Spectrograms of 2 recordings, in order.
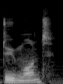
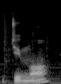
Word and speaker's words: Dumont: And in English AI would pronounce it Dumont, but it should be pronounced Dumont.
